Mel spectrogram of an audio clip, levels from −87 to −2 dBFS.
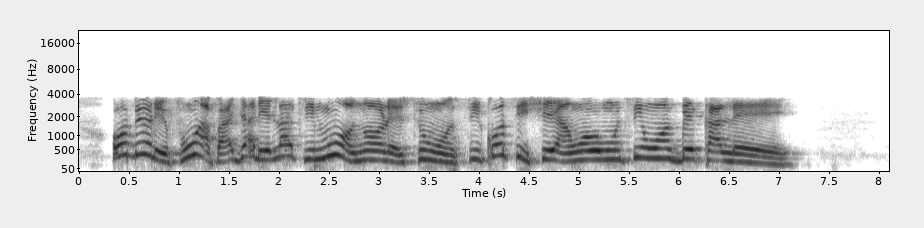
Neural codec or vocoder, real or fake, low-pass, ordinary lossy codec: codec, 44.1 kHz, 7.8 kbps, DAC; fake; 3.6 kHz; none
